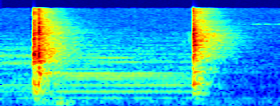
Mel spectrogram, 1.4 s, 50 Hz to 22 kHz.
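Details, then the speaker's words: Skutt 818-3 electric kiln just started on a cone 04 bisque firing with no hold: two sharp relay clicks about 0.8 s apart over a faint hum, normal element switching. "that's normal that's what it's supposed to do"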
